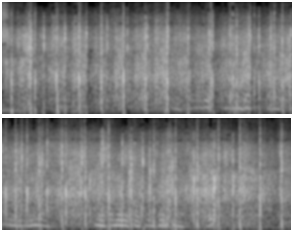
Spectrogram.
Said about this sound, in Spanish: Un aplauso para todas y todos.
